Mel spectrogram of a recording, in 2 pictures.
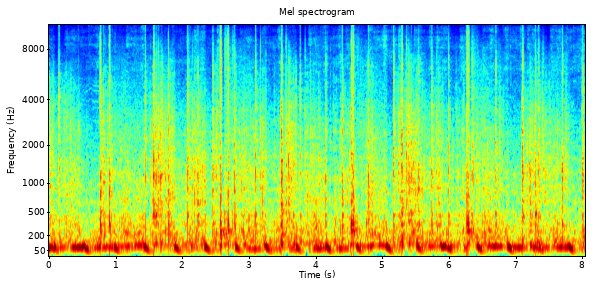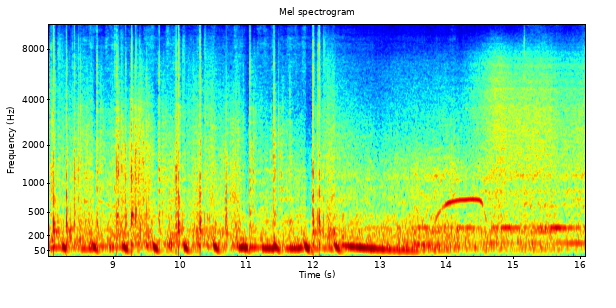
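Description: Fireworks display: rapid bangs and crackling of shells bursting overhead, dense for about twelve seconds, then thinning out into a steady hiss.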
